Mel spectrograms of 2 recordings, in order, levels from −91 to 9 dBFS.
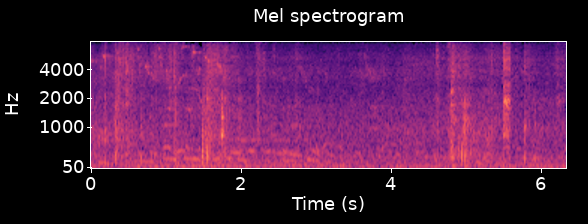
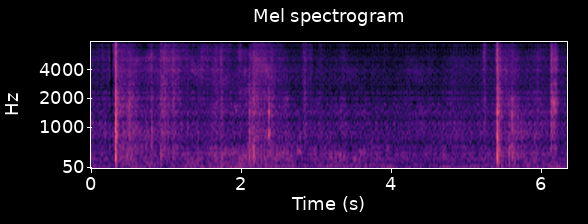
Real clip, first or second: first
